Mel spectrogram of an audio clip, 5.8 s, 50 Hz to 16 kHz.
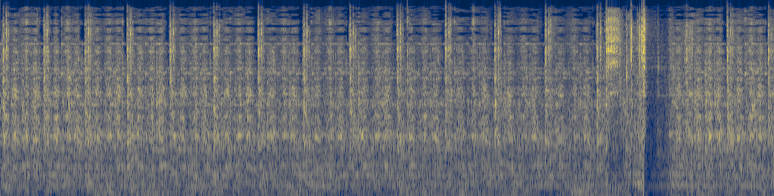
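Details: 1921 Hercules 1½ hp stationary engine with Webster magneto and a substitute earlier-style flywheel, after repair: even, closely spaced mechanical clatter and firing about three times a second with no stumbles; runs nicely.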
